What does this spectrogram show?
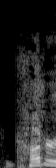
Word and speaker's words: Qatar: really good at pronouncing I go with cutter for this conversation cutter is what people who who who like to tell me the pronunciation say is the thing and also I I'm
